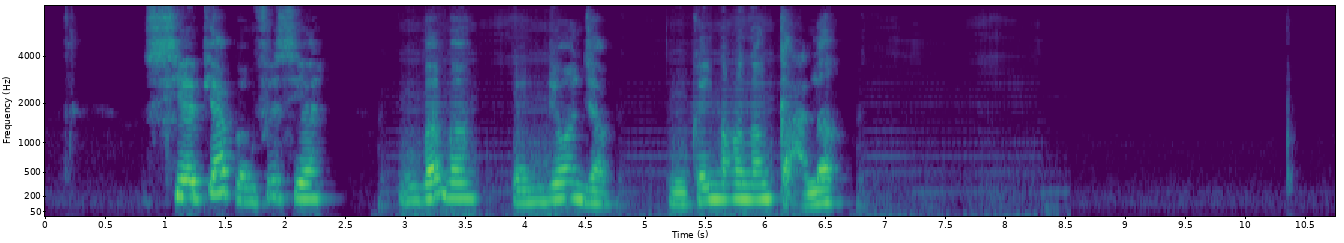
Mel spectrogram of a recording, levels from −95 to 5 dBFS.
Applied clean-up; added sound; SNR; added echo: neural separator model SepFormer DNS4.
